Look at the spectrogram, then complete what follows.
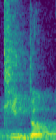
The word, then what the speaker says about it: kingdom: Also, done, right, the suffix done, like in kingdom, is neutral, so we stress king and not done.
